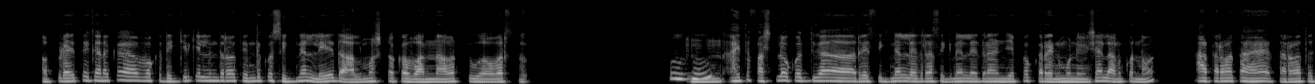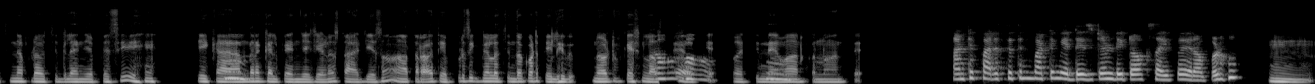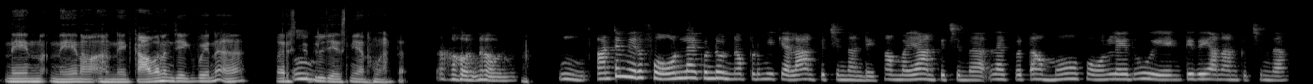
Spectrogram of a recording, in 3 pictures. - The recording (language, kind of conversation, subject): Telugu, podcast, ఆన్‌లైన్, ఆఫ్‌లైన్ మధ్య సమతుల్యం సాధించడానికి సులభ మార్గాలు ఏవిటి?
- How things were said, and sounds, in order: in English: "సిగ్నల్"; in English: "ఆల్మోస్ట్"; in English: "వన్ హౌర్ టూ"; in English: "ఫస్ట్‌లో"; in English: "సిగ్నల్"; in English: "సిగ్నల్"; chuckle; in English: "ఎంజాయ్"; in English: "స్టార్ట్"; in English: "సిగ్నల్"; in English: "డిజిటల్ డీటాక్స్"; chuckle; chuckle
